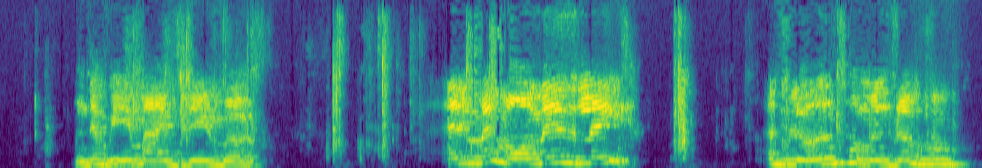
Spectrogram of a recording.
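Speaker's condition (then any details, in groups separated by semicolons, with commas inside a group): Friedreich's ataxia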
